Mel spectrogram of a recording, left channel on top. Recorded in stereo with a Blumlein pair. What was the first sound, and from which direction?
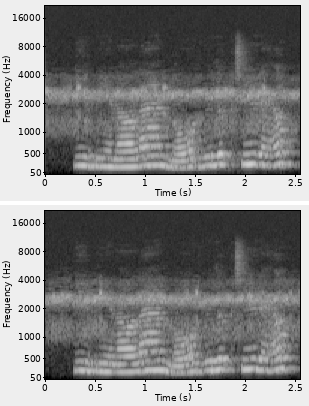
A woman speaking, straight ahead.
